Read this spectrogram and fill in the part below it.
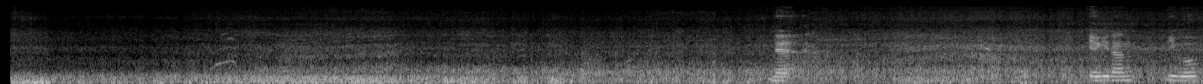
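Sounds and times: surf breaking on beach: 0:00.1 - 0:12.0
wind buffeting microphone: 0:00.1 - 0:12.0.

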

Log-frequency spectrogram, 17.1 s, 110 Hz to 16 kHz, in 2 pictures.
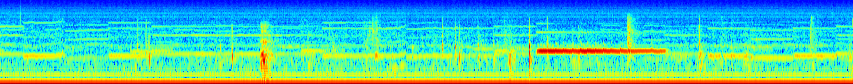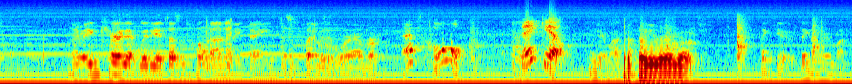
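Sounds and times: electronic toy beeping tune: 0:00.0 - 0:12.2.

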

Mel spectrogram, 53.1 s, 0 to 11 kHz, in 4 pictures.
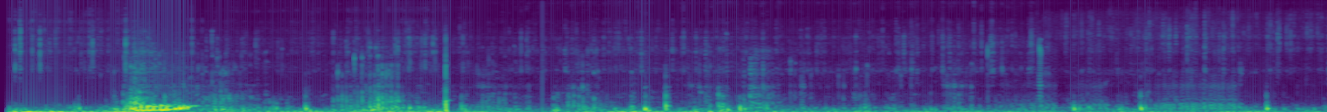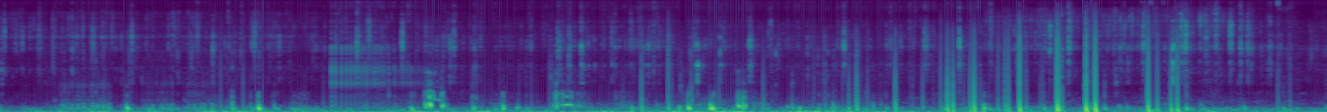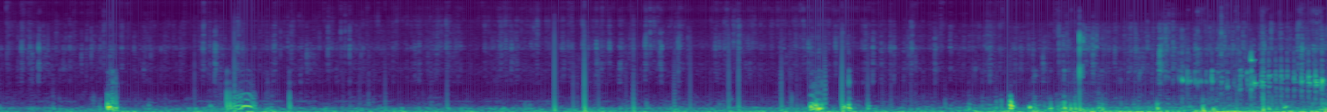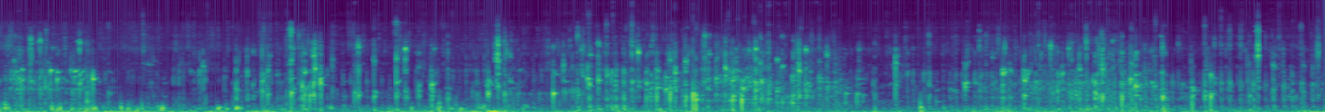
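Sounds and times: underwater water rumble: 0:00.1 - 0:53.0
surges of water noise: 0:00.3 - 0:12.2, 0:37.6 - 0:53.0.

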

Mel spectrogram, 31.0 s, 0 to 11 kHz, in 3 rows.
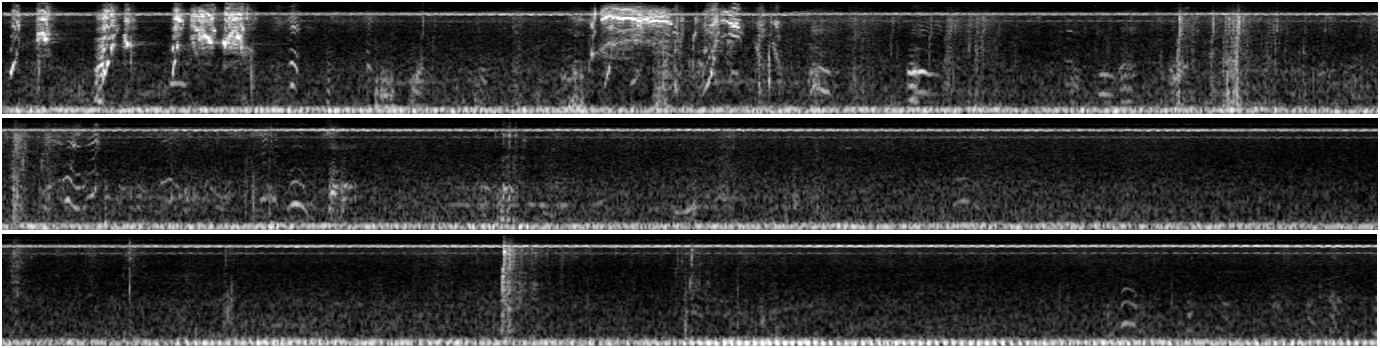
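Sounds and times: monkeys giving squeaky calls: 0:00.0 - 0:03.2, 0:04.3 - 0:07.1, 0:10.6 - 0:13.0
high-pitched insect drone: 0:00.0 - 0:10.0, 0:10.6 - 0:30.9.

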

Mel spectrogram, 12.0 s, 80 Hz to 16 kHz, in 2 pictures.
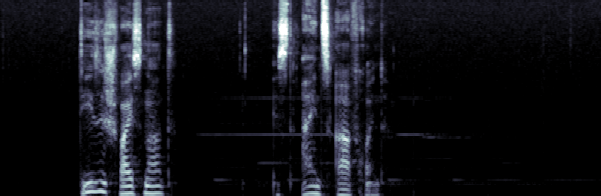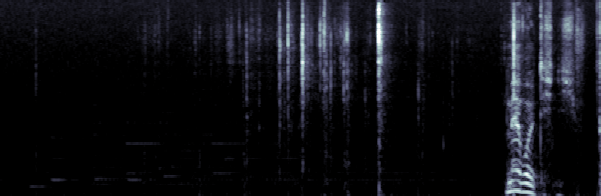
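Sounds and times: faint background music: 0:00.6 - 0:12.0
plastic bag crinkling: 0:07.5 - 0:10.7.

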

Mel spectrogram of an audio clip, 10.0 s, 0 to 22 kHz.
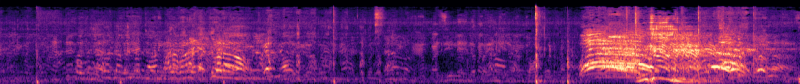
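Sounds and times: loud shouting: 0:07.2 - 0:10.0.

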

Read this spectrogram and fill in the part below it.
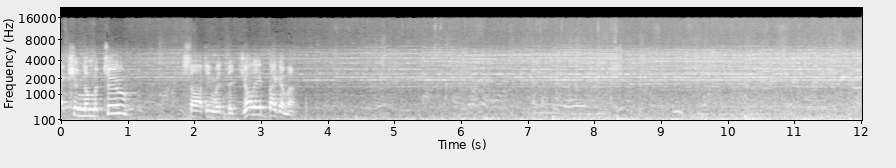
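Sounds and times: bagpipe drone: 0:00.0 - 0:12.0
crowd chatter: 0:00.0 - 0:12.0.

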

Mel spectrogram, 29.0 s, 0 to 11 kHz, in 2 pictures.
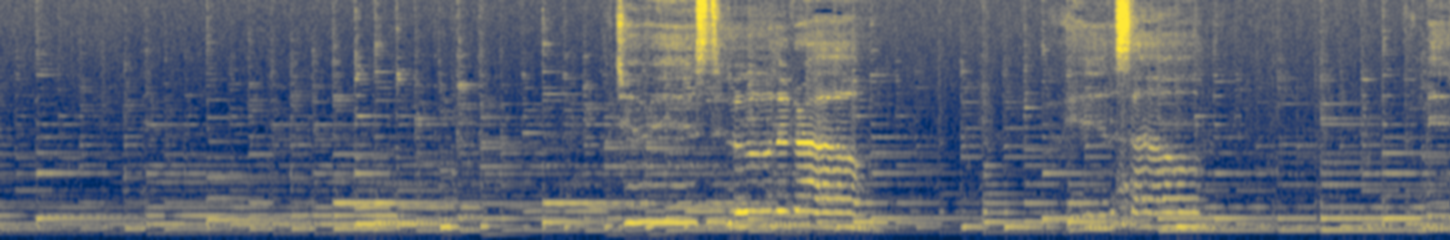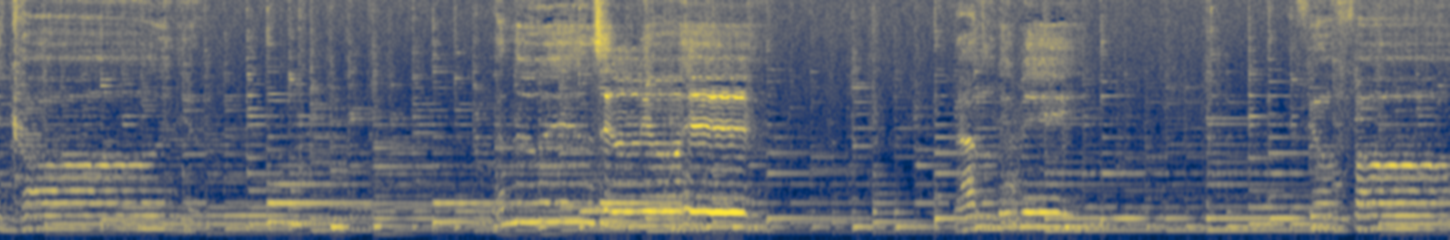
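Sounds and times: solo acoustic guitar: 0:00.0 - 0:29.0.

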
